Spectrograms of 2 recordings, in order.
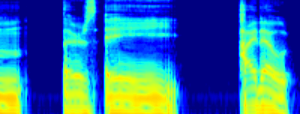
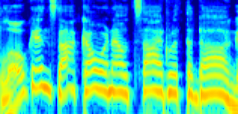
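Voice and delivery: stern wife. Retold or imitated. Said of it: "Christine was like".

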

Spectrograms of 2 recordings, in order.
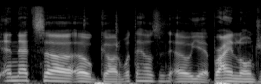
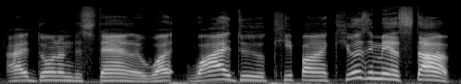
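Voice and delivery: ordinary talk, nothing marked

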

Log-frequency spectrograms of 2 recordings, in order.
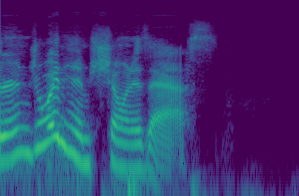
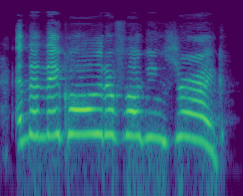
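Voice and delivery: shouted high and loud in outrage; enraged yell about the strike; furious shout; 12 semitones higher, 9 dB louder than usual. Real, not acted. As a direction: explode at the umpire's call. Ranting about the umpire call.

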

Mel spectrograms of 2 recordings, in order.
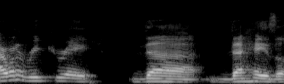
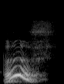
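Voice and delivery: high crying oof; a high pained oof. Real, not acted. Pained reaction.

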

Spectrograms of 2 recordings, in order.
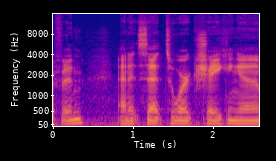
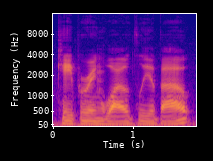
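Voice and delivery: ordinary delivery, nothing marked

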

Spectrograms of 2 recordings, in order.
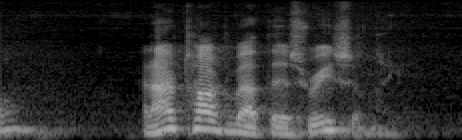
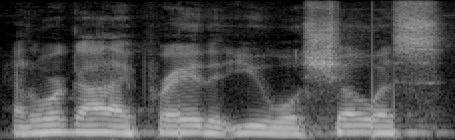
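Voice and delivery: closing prayer; 4 dB louder than usual. Acted. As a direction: pray over the congregation.

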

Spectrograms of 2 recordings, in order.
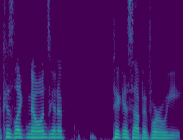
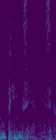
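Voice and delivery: whispered laugh; 20 dB quieter, much faster than usual. Real, not acted.

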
